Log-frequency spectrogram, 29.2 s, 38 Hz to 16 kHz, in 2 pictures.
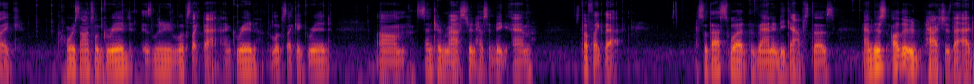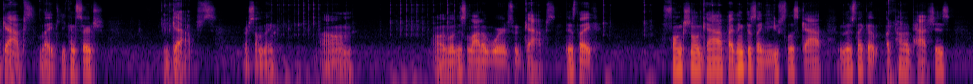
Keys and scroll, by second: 0.0-7.9 typing, 9.1-9.8 typing, 16.7 /, 18.8-22.5 typing, 23.6-26.0 typing, 28.0 x.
